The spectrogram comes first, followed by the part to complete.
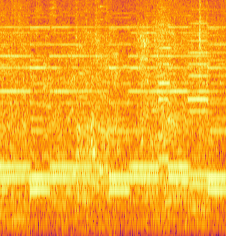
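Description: Electronic chime tune over the stadium public-address system: a few clear, held notes stepping between pitches, the attention signal that comes before an announcement.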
